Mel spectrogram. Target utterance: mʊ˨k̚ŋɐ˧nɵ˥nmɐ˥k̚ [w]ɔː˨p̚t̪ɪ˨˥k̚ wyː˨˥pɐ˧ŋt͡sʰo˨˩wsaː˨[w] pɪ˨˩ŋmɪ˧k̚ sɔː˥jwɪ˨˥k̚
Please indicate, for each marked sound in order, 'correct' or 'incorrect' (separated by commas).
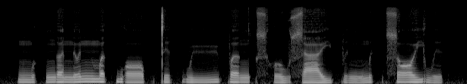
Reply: correct, incorrect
